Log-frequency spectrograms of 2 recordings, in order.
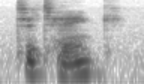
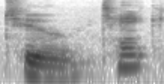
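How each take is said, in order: First: The word to is weak and reduced. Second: The word to has a full vowel.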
